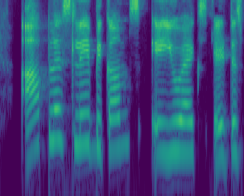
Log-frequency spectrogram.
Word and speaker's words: aux: A plus le becomes AUX. It is pronounced as O.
